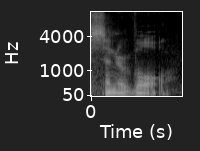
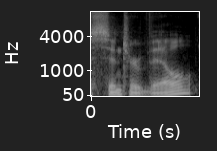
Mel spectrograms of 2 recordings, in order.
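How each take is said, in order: First: The last syllable sounds like 'vol'. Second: The last syllable sounds like 'ville'. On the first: "Do you say Ville or Vol?" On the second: "Do you say Ville or Vol?"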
